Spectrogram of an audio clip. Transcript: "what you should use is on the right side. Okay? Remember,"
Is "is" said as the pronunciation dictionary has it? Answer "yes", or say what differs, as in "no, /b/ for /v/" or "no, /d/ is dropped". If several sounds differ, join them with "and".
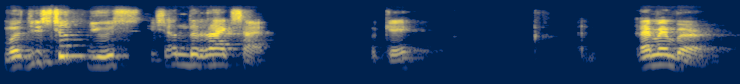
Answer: no, /s/ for /z/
